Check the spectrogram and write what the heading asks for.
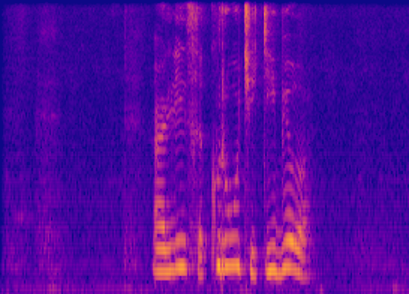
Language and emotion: Russian, angry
